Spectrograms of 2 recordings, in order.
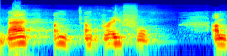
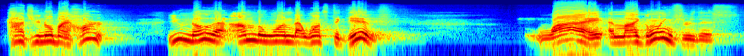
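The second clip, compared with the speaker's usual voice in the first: raised, swooping exasperated plea; frustrated prayer; 6 semitones higher, 3 dB louder than usual. Retold or imitated. Church leader questioning God at breaking point, frustrated. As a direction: plead with God, fed up. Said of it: "fed up and frustrated".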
